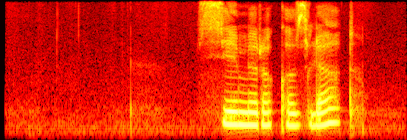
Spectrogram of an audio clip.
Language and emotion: Russian, sad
